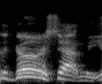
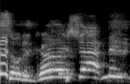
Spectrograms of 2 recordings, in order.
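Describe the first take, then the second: First: Said in the usual way. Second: High, laughing disbelief rising at the end; incredulous question. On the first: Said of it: "I said". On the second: Retold or imitated. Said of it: "I said, The gun shot me".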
